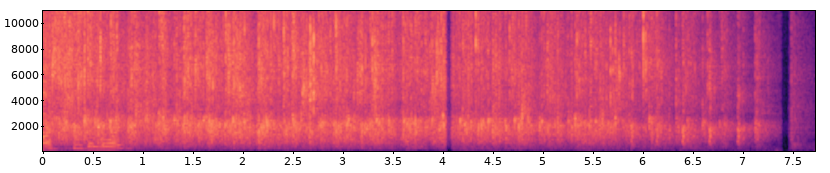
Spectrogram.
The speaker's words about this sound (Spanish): ¿Puedes darle un fuerte aplauso al Señor?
